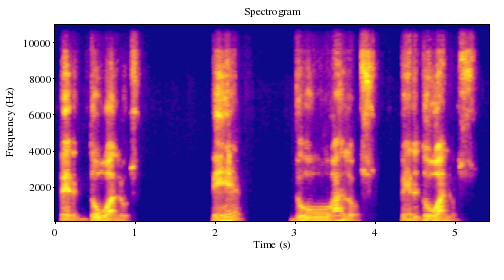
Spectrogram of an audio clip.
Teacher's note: la palabra de perdonarlos, en este caso, no vamos a sonarla con una N, sino que va a sonar como perdóalos, perdóalos, perdóalos, así como en tres cifras, tres sílabas.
